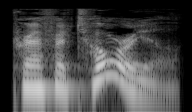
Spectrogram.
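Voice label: "prefatorial", English, British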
